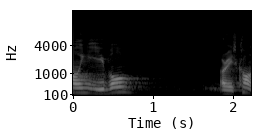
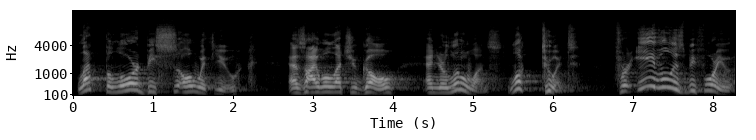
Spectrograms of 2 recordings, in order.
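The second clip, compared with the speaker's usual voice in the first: loud, higher, slow royal warning; Pharaoh speaking; 5 semitones higher, 9 dB louder than usual. Acted. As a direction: speak down to Moses as the king. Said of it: "this is Pharaoh speaking".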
